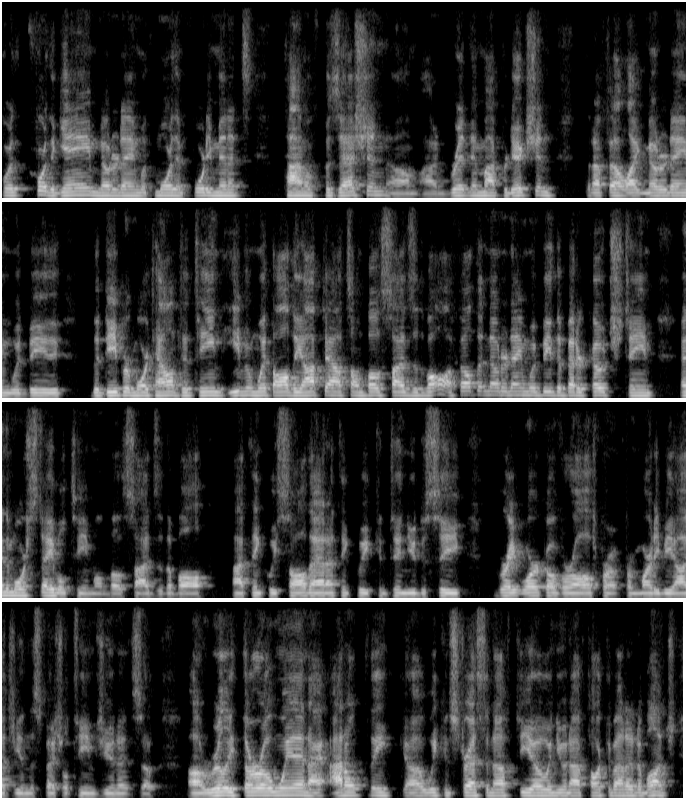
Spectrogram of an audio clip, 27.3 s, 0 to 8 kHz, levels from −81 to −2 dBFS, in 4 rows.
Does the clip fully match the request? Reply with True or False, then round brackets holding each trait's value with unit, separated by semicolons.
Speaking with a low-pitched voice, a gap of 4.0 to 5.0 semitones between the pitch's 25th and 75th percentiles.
False (125 Hz; 2.9 semitones)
